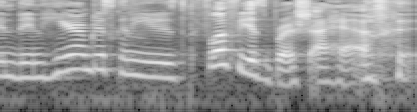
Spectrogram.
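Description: Moderate-paced talking from a woman. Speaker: beauty vlogger. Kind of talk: casual talk to camera, get-ready-with-me tutorial. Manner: soft-spoken. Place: bathroom.

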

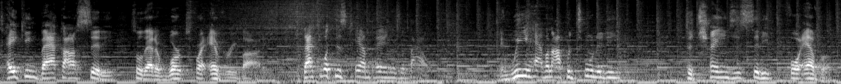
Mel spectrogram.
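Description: Clear music plays in the background as a man speaks at a moderate pace. His pauses are long and frequent. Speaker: candidate. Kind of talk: campaign speech. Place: bar. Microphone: handheld.

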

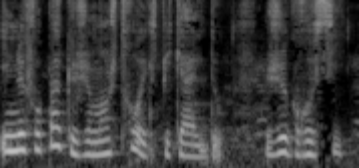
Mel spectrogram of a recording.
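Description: What plays here is plain reading aloud.

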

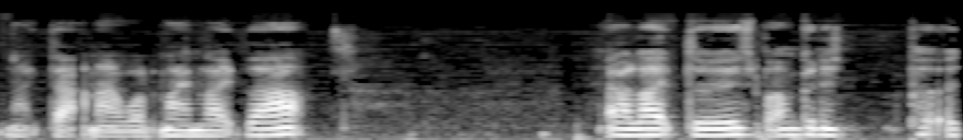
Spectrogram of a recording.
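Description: This woman has a fairly low pitch and speaks in a monotone with flat intonation. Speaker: software tutorial maker. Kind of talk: casual screen-recording tutorial narration. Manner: casual, chatty.

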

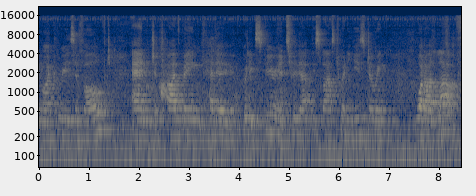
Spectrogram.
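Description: A woman speaks at a fairly slow pace, leaving long, frequent pauses. Room echo is audible, and there is noticeable background noise. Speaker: fitness trainer giving a talk. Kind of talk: presentation talk. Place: meeting room. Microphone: camera far.

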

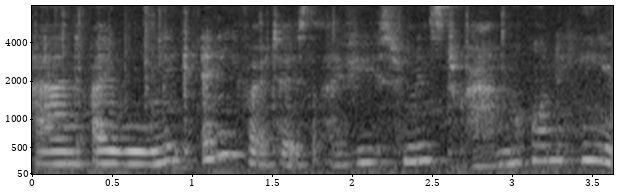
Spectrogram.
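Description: A woman's fairly high voice with a southern English accent, at a moderate pace with ordinary pitch variation, over noticeable background noise. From London. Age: 20s. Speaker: lifestyle vlogger. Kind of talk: casual vlog. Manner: animated.

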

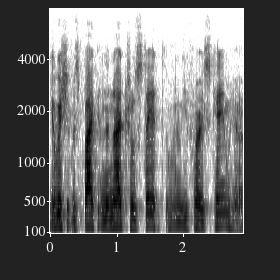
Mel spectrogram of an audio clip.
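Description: The speaker is a man talking at a very fast pace. His intonation stays fairly even. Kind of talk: interview answer. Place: home room. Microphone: old recording.

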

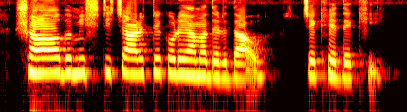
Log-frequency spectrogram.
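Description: A woman's gruff, put-on character voice, high in pitch, monotone and flat, at a fairly slow pace. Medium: read story. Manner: gruff, domineering.

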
